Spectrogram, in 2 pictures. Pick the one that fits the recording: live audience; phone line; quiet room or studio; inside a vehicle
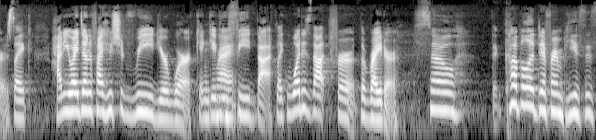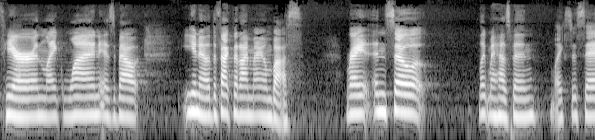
live audience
